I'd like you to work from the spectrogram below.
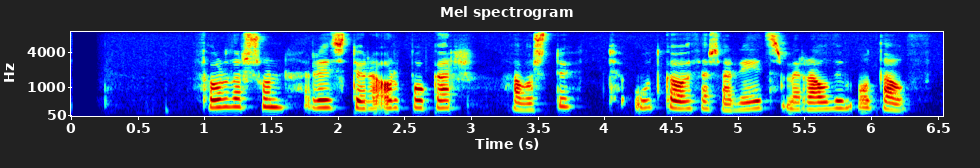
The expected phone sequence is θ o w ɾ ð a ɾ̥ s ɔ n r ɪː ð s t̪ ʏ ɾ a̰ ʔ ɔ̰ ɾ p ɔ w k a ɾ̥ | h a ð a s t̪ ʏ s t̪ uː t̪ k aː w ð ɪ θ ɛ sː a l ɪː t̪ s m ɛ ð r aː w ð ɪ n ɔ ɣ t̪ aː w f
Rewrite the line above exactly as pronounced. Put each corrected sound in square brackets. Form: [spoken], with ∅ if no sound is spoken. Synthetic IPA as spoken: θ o w ɾ ð a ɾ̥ s ɔ n r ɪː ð s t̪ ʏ ɾ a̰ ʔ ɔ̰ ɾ p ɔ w k a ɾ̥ | h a [v] a s t̪ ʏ [h] t̪ uː t̪ k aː w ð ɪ θ ɛ sː a [r] ɪː t̪ s m ɛ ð r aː w ð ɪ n ɔ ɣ t̪ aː w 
